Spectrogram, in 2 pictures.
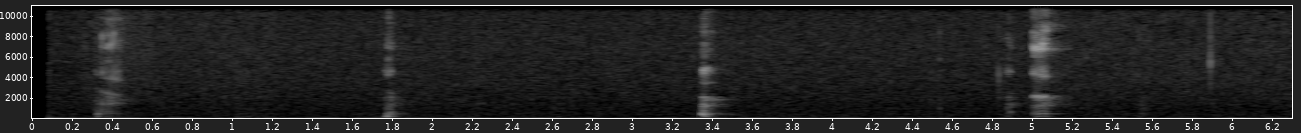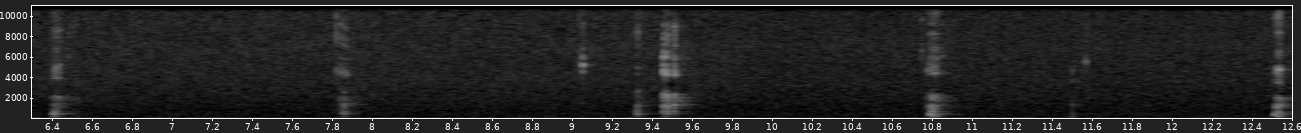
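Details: Woman's stubborn morning hiccups: soft, sharp hiccups about every one and a half seconds, roughly 40 a minute, over quiet room hum.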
